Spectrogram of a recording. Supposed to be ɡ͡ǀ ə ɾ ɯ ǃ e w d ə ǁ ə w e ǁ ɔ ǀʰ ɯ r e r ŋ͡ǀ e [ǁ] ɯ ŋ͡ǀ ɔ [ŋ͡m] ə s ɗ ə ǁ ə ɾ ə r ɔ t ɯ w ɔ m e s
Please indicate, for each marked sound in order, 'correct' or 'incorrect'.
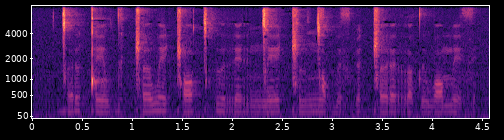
correct, incorrect: ɡ͡b

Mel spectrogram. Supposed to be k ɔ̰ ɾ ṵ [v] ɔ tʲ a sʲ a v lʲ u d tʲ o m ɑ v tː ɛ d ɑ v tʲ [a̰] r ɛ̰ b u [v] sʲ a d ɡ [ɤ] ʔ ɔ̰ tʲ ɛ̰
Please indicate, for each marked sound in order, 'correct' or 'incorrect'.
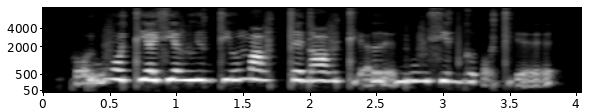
correct, correct, correct, correct

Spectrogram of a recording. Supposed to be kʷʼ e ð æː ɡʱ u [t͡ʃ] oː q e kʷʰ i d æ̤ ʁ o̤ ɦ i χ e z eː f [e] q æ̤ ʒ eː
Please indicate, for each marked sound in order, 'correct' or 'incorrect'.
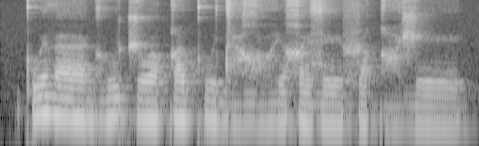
correct, correct

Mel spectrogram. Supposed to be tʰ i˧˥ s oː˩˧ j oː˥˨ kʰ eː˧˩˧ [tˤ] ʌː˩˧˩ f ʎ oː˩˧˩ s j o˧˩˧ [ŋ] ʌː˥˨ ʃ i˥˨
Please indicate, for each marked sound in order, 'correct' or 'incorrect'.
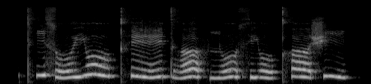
incorrect: dʱ, incorrect: kʰ

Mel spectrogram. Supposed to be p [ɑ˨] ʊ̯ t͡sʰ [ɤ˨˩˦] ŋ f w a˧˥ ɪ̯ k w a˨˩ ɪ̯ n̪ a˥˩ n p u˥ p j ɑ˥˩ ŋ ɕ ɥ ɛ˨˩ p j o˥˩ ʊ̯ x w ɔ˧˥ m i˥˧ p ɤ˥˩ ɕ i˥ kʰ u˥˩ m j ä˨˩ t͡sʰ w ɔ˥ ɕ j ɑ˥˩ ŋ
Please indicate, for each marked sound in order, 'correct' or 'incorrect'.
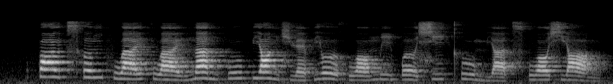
incorrect: ɑ˥, incorrect: ɤ˥

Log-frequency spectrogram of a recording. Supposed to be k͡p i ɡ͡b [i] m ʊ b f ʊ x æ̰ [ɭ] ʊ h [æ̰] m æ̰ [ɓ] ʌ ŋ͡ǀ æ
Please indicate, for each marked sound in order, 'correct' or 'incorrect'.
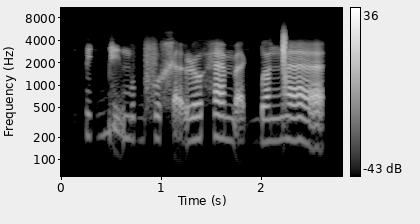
incorrect: ḭ, correct, incorrect: æ, incorrect: ɡ͡b

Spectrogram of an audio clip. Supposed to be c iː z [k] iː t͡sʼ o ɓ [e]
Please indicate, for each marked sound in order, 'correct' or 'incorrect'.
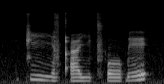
incorrect: qʼ, correct

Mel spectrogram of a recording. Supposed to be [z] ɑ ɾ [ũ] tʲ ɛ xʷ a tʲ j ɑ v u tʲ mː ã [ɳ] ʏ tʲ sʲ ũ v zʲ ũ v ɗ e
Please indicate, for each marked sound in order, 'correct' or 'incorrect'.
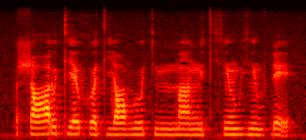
incorrect: ʃ, incorrect: u, incorrect: ŋ

